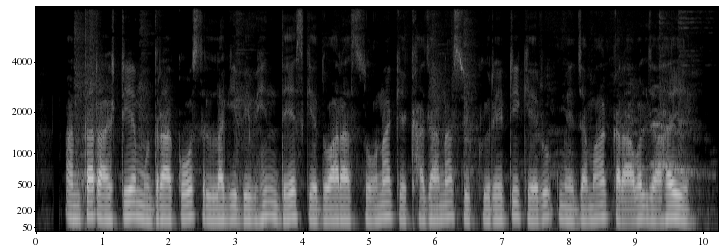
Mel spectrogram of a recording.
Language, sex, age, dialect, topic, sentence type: Magahi, male, 18-24, Central/Standard, banking, statement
